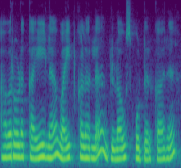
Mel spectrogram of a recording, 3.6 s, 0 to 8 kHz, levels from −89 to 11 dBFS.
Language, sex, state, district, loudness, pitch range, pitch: Tamil, male, Tamil Nadu, Chennai, -13 LUFS, 180-205 Hz, 195 Hz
